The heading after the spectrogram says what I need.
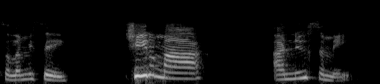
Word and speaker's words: Chidima Anusiem: Chidima Anusiem. Anusiem. And I did know that. I said that right the first time.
